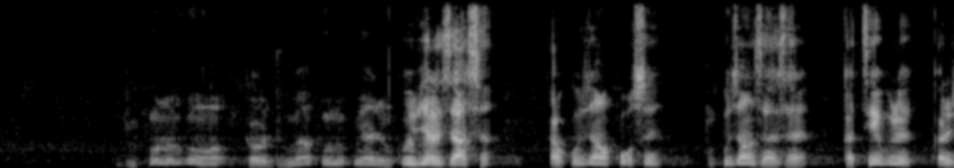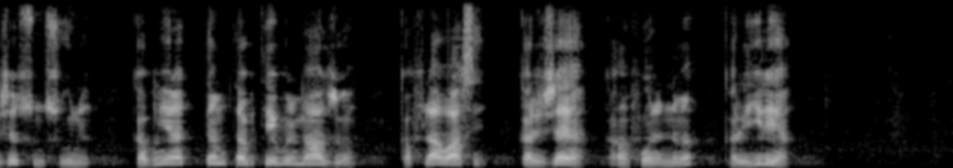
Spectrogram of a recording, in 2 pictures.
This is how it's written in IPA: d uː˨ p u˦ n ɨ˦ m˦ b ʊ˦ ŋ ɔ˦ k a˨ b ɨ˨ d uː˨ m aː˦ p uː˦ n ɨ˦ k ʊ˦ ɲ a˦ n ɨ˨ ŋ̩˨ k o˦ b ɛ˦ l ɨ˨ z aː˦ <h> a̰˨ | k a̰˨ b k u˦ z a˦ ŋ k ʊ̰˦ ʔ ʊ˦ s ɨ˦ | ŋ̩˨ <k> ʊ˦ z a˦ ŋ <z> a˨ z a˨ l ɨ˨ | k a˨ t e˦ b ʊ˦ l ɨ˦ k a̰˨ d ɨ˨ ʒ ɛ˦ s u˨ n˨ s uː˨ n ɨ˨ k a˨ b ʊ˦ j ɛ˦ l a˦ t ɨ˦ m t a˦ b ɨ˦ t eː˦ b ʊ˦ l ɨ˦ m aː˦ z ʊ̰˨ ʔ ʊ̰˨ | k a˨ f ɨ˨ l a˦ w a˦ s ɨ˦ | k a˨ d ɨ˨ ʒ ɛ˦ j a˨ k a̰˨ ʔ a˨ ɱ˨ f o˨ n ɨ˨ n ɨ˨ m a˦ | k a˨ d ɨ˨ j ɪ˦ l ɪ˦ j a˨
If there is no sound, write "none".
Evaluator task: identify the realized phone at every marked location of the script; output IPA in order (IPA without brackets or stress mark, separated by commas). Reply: s, k, z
